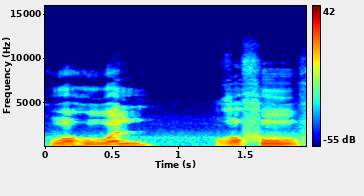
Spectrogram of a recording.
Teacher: را پور پڑا جائے گا پیش کی وجہ سے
